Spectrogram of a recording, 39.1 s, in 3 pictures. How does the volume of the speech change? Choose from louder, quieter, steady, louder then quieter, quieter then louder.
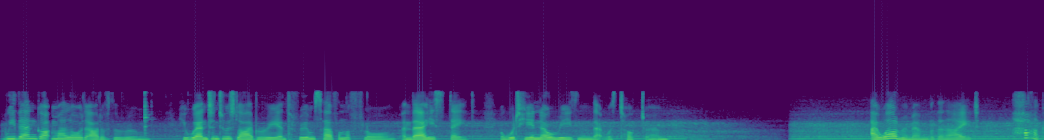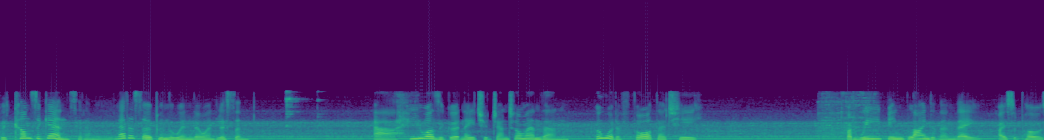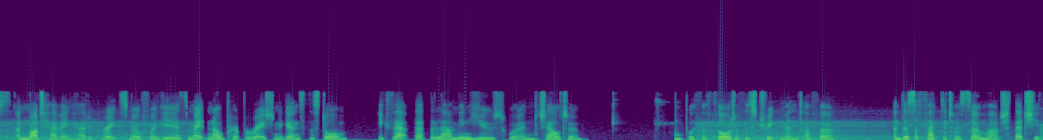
steady.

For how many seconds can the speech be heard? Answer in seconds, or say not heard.
32 s.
